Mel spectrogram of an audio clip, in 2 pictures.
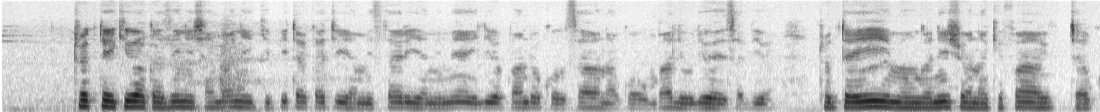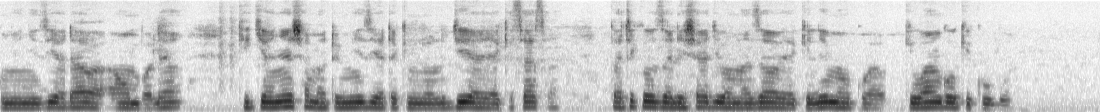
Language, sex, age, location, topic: Swahili, male, 36-49, Nairobi, agriculture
